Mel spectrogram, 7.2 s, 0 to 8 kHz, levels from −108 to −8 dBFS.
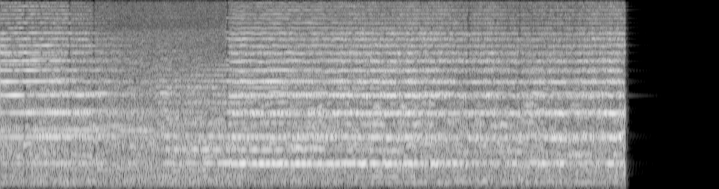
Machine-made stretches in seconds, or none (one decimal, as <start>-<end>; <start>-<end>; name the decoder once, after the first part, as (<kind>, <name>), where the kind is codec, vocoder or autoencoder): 3.4-6.8 (vocoder, WaveNeXt)

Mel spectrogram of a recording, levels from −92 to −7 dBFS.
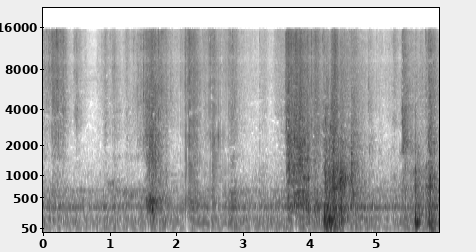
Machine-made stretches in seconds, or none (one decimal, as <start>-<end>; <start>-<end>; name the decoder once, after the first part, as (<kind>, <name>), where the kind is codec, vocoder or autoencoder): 2.0-2.8 (vocoder, BigVGAN v2)

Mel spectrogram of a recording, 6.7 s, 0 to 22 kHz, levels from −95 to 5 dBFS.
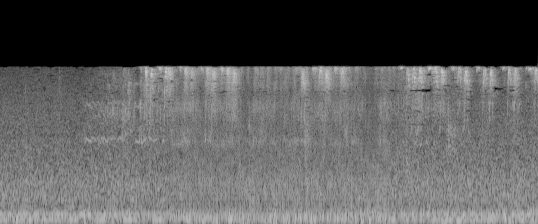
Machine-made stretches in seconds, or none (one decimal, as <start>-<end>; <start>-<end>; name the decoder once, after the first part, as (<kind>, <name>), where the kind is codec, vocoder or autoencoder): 2.1-4.9 (vocoder, Vocos)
